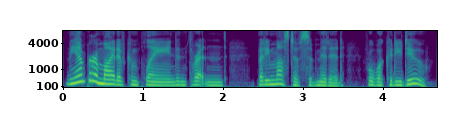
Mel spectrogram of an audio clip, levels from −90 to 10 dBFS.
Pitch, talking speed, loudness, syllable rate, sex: 195 Hz, 220 wpm, -16 LUFS, 6.3 syllables/s, female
